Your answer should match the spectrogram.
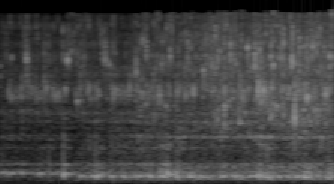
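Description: water running

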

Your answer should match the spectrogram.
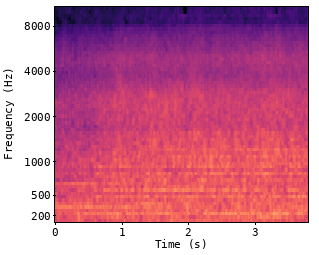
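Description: helicopter flying

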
